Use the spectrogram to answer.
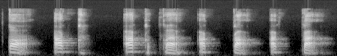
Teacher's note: आगे वाले हिस्से का कोई अमल दखल नहीं है। इसमें जुबान की जड़ ऊपर उठी हुई है। और सिर्फ यही हर्फ है इन सातों में से जिसका रूट जो है वो जुबान की जाड़ के साथ ताल्लुक रखता है। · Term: काफ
